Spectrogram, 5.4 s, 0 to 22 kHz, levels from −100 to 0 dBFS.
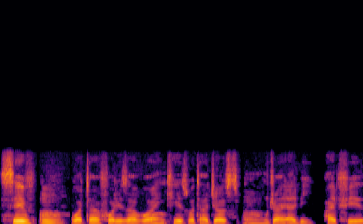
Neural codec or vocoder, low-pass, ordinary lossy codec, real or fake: none; 7.2 kHz; none; real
